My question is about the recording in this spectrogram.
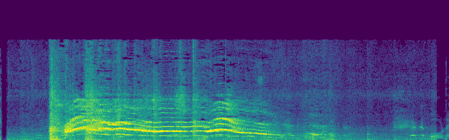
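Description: A domestic cat giving one long, loud, drawn-out meow that starts about half a second in, wavers, and falls in pitch as it dies away.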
